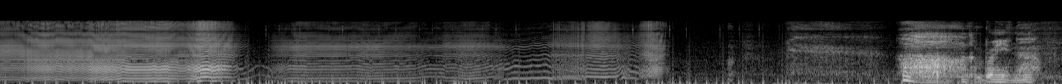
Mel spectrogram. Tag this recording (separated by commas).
Fart, Speech, people farting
